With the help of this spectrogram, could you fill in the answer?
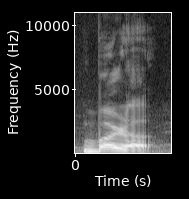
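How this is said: It has a soft American d-like t.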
